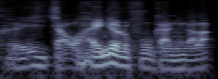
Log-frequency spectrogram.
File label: around here, cantonese male; XBOX; enemy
